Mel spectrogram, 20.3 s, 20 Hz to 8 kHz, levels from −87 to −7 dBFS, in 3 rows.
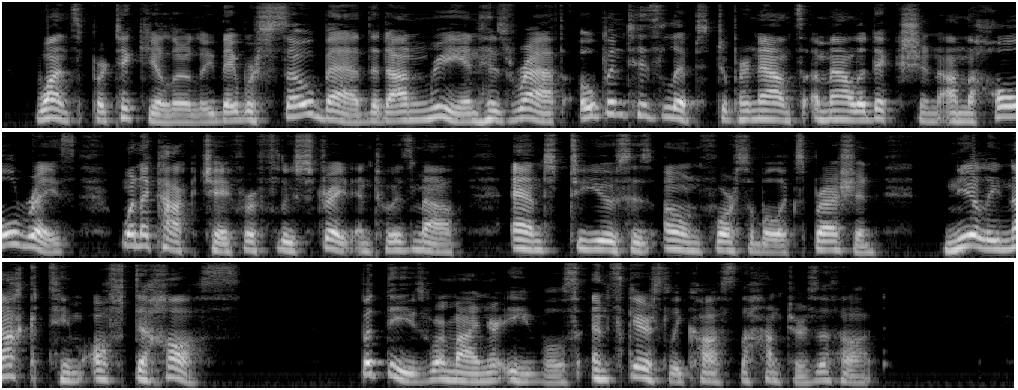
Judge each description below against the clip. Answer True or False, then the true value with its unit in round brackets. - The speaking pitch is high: False (150 Hz)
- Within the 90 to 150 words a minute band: False (165 wpm)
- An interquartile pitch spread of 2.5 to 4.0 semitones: False (4.8 semitones)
